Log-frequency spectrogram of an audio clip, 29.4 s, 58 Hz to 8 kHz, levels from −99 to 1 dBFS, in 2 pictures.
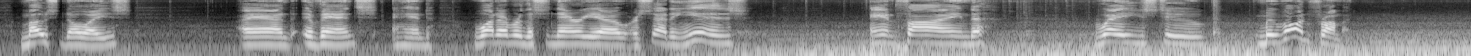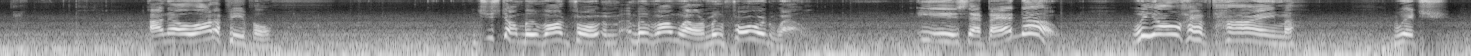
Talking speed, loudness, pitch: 95 wpm, -16 LUFS, 155 Hz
